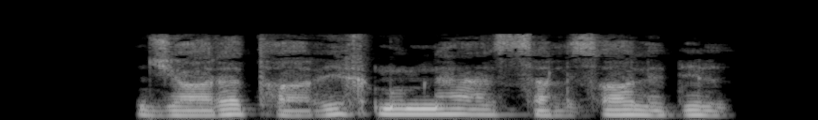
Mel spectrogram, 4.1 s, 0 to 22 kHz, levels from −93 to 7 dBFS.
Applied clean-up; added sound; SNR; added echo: none; none; none; none.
